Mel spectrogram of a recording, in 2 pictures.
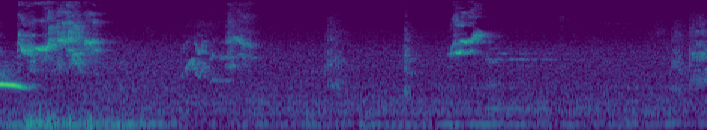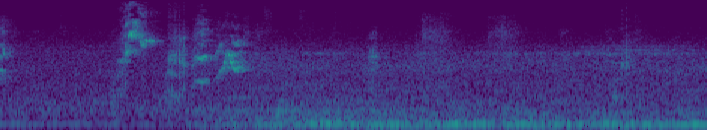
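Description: A parrot's claws scrape and rattle on a wire cage.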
